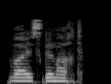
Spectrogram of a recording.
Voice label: "weisgemacht", German; adjectives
